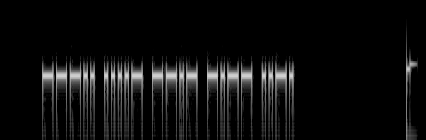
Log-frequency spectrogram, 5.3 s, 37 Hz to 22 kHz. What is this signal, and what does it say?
Morse code, heard as a keyed tone, about 27 wpm, 700 Hz. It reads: 84QYF
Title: Code Groups - 5 Letter:Numbers - 28wpm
